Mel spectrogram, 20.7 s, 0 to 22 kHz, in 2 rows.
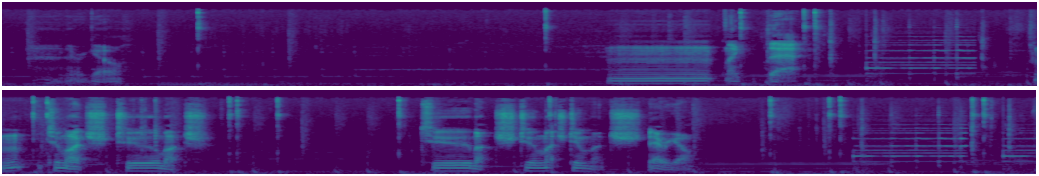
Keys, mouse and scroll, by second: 5.4-7.4 drag, 8.0 click, 8.5 space, 10.6-11.7 right drag, 10.6 space, 11.7 g, 13.0-14.3 drag, 15.7-18.0 drag, 18.6-19.8 drag, 18.7 space, 20.0 click, 20.0 space, 20.2 space.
